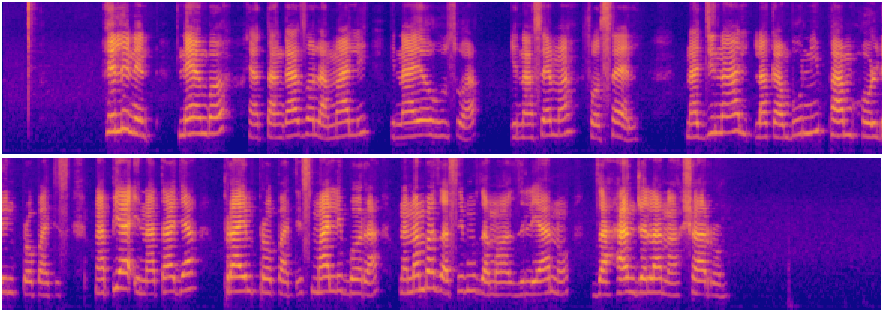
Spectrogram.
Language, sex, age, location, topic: Swahili, female, 50+, Nairobi, finance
